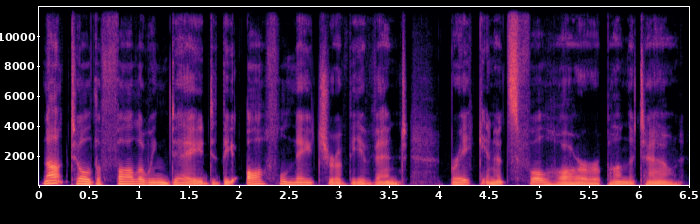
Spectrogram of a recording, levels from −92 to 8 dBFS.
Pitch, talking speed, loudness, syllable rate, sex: 115 Hz, 185 wpm, -21 LUFS, 4.8 syllables/s, female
